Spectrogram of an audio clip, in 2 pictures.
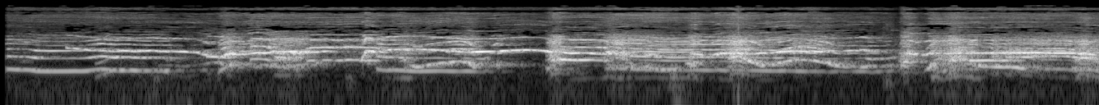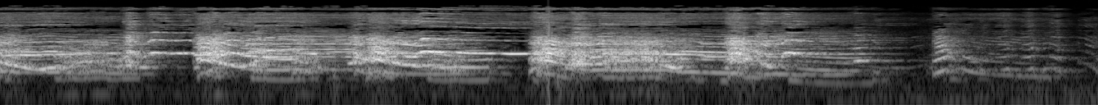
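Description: Three Siberian huskies howling together: several long, wavering howls overlap in drawn-out phrases with short breaks every few seconds, and the chorus dies away shortly before the end.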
